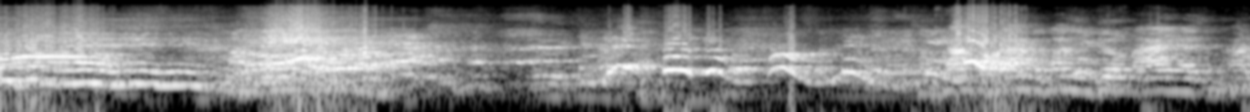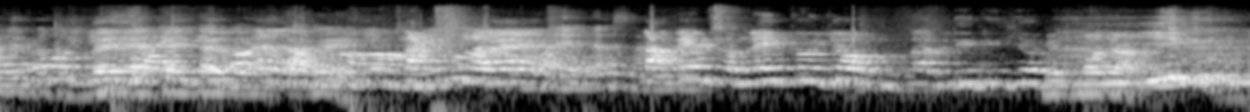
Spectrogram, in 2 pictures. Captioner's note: chattering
